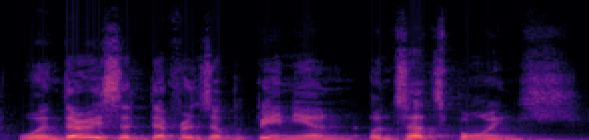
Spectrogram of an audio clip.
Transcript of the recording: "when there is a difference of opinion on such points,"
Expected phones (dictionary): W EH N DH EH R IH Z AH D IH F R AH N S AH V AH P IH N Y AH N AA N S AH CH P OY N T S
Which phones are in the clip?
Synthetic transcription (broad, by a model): W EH N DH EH R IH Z AH D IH F R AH N S AH V AH P IH N Y AH N AA N S AH CH P OY N T S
